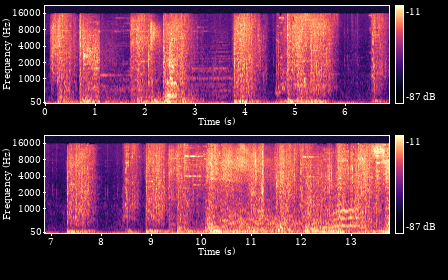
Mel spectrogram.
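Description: Fighting sound effects clash and burst from a video game.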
